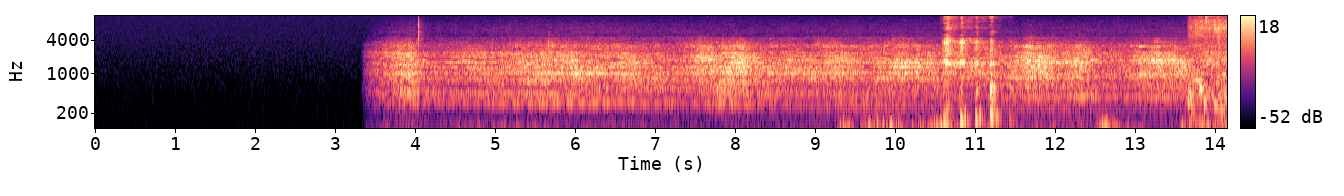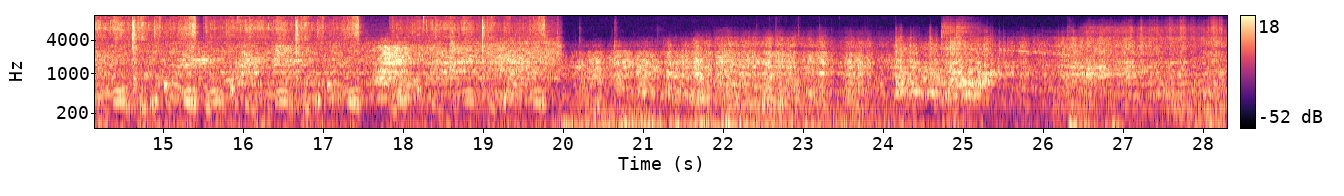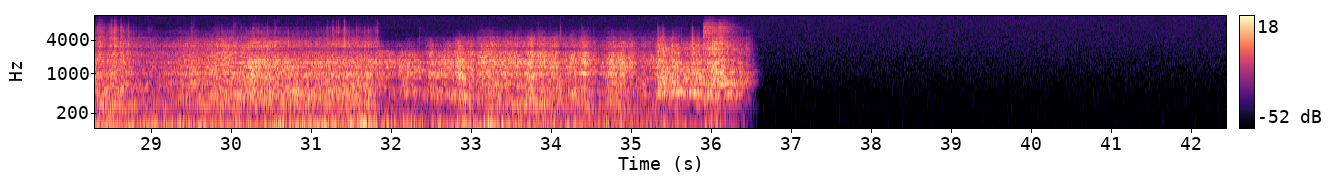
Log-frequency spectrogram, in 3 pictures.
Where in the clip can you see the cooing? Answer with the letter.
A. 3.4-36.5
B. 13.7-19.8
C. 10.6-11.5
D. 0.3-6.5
B.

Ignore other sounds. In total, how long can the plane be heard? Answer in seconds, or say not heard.
33 s.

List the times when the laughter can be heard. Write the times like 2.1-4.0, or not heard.
10.6-11.5.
